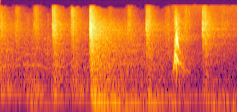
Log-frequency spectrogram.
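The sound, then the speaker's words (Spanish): A whip lash strikes someone's back: a heavy whooshing swing lands with a dull thud, followed by a sharp crack among fainter swishes. “Alguien me golpea por la espalda con un látigo. Siento que mi piel arde.”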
